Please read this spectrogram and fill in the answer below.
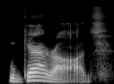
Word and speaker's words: garage: So in British English, we pronounce it garage. We're stressing on the R sound.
